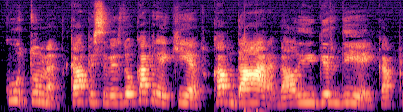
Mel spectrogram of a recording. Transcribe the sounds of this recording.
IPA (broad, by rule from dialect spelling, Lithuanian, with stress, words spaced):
ˈkuː ˈtʊˌmʲɛt ˈkɑːp ɪsʲɪʋɐɪzˈdoːʊ ˈkɑːp rʲɛɪˈkʲiɛtʊ ˈkɑːp ˈdɑːrɐ ˈɡɐlˠ ˈiː ɡʲɪrʲˈdʲiɛjeː ˈkɑːp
